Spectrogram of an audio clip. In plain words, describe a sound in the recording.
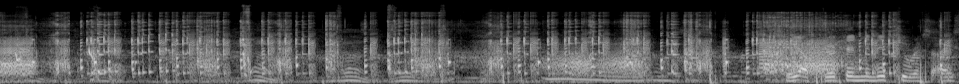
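Quick electronic blips and chimes ring out from a video game in rapid succession.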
